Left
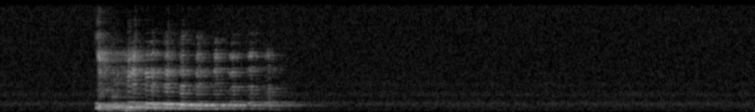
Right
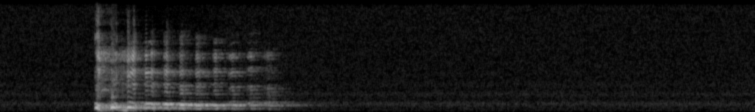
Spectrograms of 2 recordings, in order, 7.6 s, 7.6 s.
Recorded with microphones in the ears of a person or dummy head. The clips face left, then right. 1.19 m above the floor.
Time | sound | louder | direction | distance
0.9 | laughter | right 7 dB | 70° right (ahead or behind) | 0.9 m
